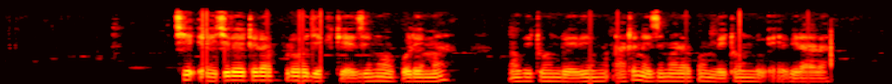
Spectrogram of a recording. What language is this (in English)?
Ganda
